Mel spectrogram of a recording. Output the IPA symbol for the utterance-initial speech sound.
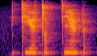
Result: tʲ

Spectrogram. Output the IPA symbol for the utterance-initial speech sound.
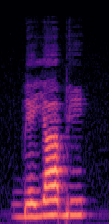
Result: ɡ͡b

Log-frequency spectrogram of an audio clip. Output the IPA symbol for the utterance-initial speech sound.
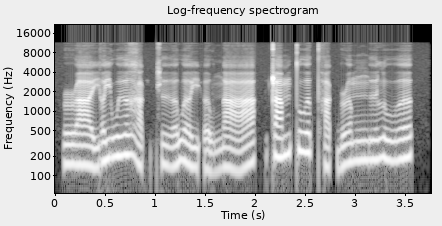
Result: ɹ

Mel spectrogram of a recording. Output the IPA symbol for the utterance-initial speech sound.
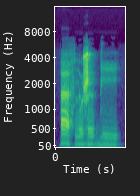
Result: æ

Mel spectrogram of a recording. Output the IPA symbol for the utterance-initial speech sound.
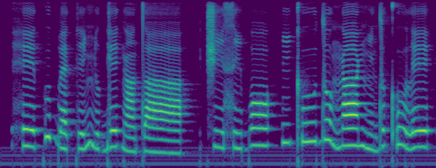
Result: h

